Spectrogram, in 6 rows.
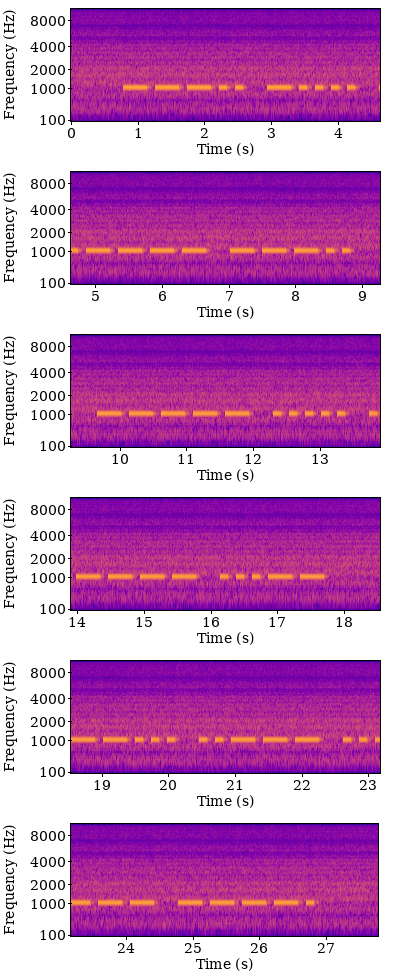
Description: Morse code, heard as a keyed tone, machine-sent, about 10 wpm, 1060 Hz. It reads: 8618 0513 7229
